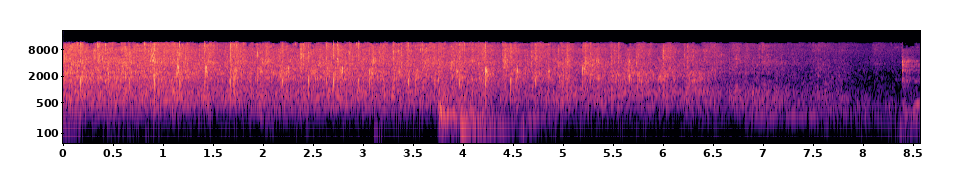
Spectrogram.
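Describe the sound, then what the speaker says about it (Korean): Audience applause following a Catholic confirmation lecture given by a priest, a dense, steady clatter of many hands clapping at once that runs the full length and eases slightly toward the end. "다시 한번 큰 박수 부탁드립니다"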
